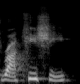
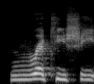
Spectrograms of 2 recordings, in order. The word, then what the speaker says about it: Rikishi: call Rikishi Rakishi so for the longest time I thought his name was Rakishi and it wasn't until like a couple years ago that I realized it was just Rikishi and not Rakishi so anyways here we go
